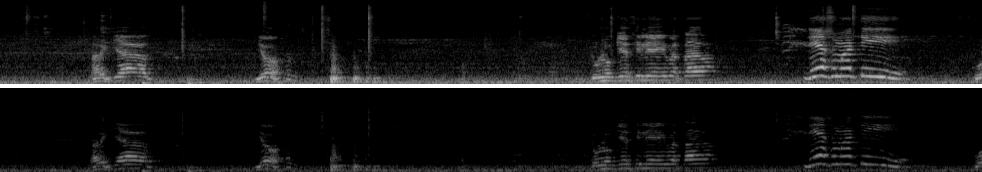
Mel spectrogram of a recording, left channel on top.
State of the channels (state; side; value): quieter; right; 16.9 dB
